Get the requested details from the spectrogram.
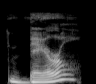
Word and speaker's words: Beryl: Beryl? – Beryl. It's spelled like Merrill, but with a B.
